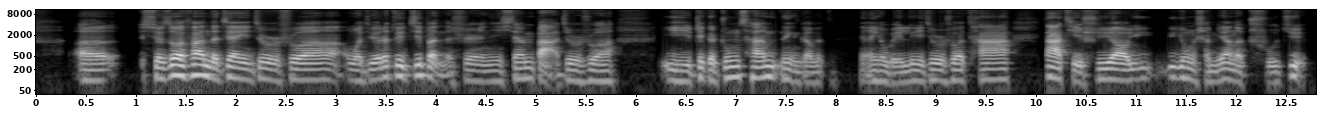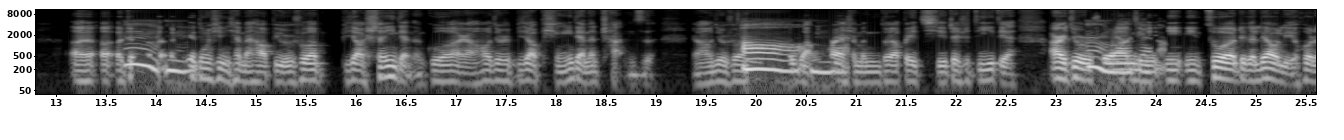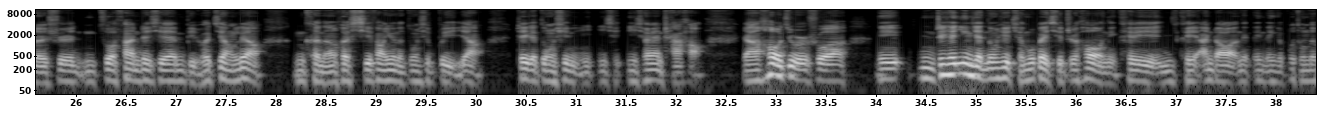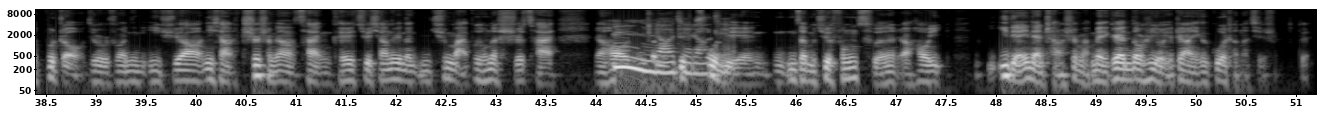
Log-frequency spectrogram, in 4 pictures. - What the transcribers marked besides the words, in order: none
- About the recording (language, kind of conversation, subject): Chinese, advice, 旅行或搬家后，我该怎么更快恢复健康习惯？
